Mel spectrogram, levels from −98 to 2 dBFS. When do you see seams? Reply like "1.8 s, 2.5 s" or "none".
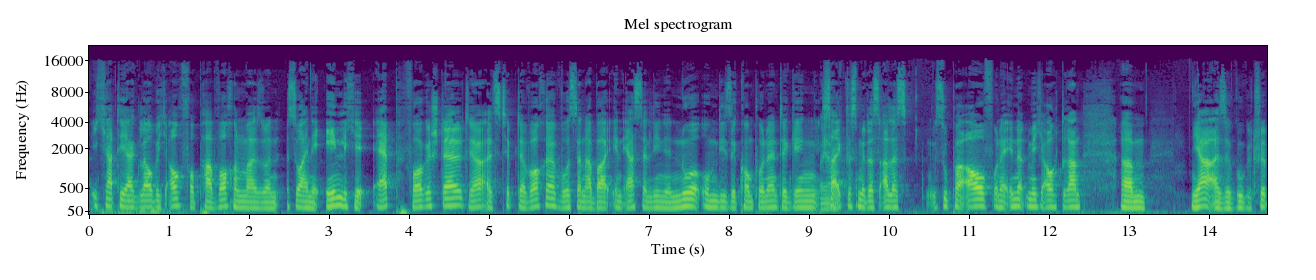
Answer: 9.1 s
